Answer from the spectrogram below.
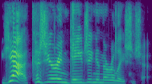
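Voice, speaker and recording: A woman's voice: sits high, brisk, dry recording, clean studio sound. A woman, a pastor, talking animatedly with lots of "like" fillers in a podcast interview. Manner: animated storytelling, frequent "like" fillers. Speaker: pastor and guest.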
